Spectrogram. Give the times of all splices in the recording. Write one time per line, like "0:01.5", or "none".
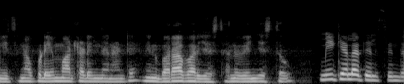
0:03.0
